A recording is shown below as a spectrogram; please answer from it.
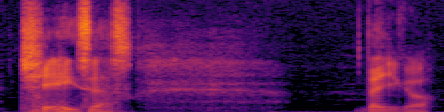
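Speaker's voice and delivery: ordinary talk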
